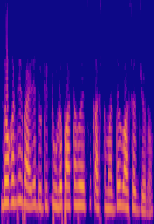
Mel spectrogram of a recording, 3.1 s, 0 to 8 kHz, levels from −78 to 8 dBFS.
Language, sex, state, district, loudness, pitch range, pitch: Bengali, female, West Bengal, Malda, -18 LUFS, 240-270 Hz, 260 Hz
